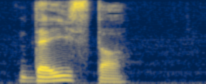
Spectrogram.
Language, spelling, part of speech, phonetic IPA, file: Polish, deista, noun, [dɛˈʲista], Pl-deista.ogg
